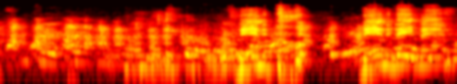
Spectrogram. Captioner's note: audience laughing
